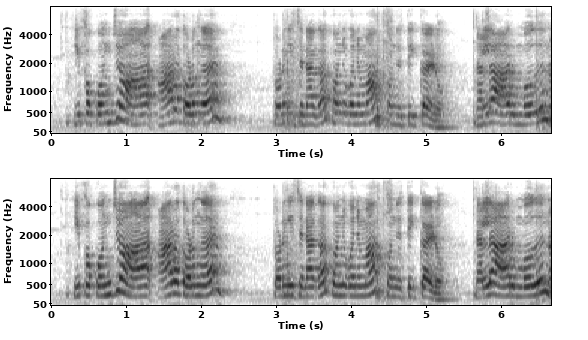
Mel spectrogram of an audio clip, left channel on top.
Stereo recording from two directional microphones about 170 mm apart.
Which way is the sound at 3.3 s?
65° right (ahead or behind).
